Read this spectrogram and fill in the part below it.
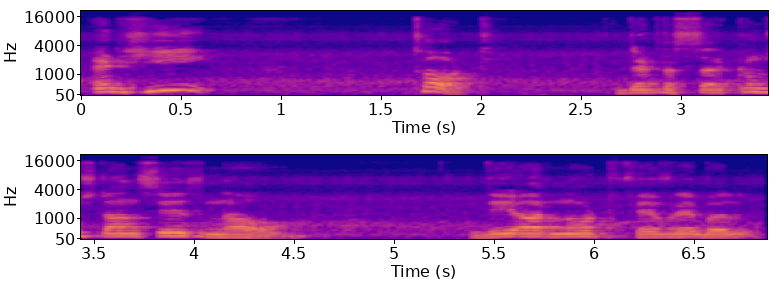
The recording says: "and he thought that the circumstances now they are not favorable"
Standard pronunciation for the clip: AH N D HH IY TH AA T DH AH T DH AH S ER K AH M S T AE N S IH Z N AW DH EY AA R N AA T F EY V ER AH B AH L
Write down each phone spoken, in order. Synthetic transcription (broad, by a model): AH N D HH IY T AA T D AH T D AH S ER K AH M S T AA N S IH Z N AW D EY AA R N AA T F EY V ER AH B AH L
